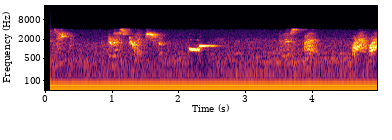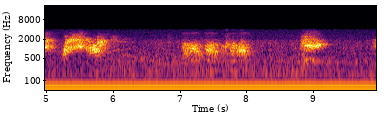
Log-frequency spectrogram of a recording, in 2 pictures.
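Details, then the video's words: Pet African grey parrot chatting on top of its cage indoors: short speech-like bursts of mimicked words, one brief clear flat whistle, spaced over several seconds. "The African Grey Parrot. Taking On Top Of His Cage!"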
